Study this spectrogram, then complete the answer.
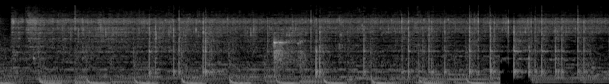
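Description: Oil sizzles and fries in a pan while chopped green chilli is added for a stuffed brinjal curry, with a steady rhythm of spoon strokes scraping and stirring close by.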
